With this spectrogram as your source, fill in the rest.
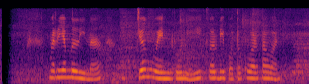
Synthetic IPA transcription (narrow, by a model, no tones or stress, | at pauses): maɾiambəlina | d͡ʒɨŋwɛnrunikɨrdipɔt̪ɔkuwart̪awan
